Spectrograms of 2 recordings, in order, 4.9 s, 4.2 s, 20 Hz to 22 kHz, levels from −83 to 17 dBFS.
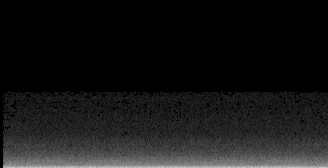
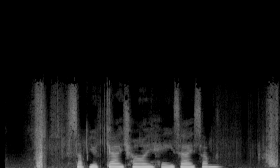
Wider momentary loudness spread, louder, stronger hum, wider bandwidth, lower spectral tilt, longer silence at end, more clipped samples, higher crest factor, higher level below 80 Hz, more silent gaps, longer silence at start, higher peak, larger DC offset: second, 2 LU vs 12 LU; first, -15 LUFS vs -18 LUFS; neither; second, 3.3 kHz vs 11 kHz; first, -11 dB/octave vs -6.5 dB/octave; about the same, 0 s vs 0.05 s; neither; second, 10 dB vs 16 dB; first, -30 dBFS vs -64 dBFS; neither; second, 0.05 s vs 0.5 s; about the same, -4 dBFS vs -2 dBFS; neither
